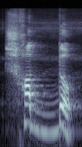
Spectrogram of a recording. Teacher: কিন্তু ব আর দয়ের মাঝের অটা, অর্থাৎ বয়ের পরের অটা যেহেতু নাই, তাই এই দুটো জয়েন হয়ে শব্দ, বয়ের পরের অটা উঠে গেছে বলে সব হুট করে থেমে যাচ্ছে, তারপর আবার দ উচ্চারণ হচ্ছে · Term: হুট করে থেমে যাওয়া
